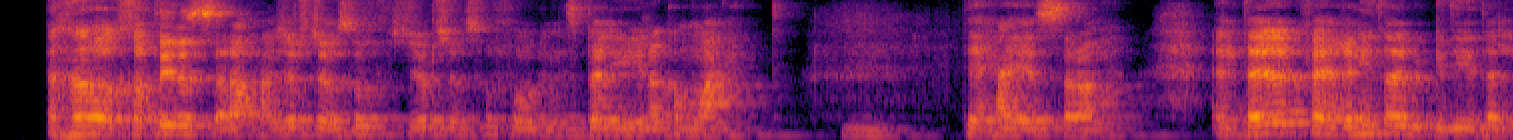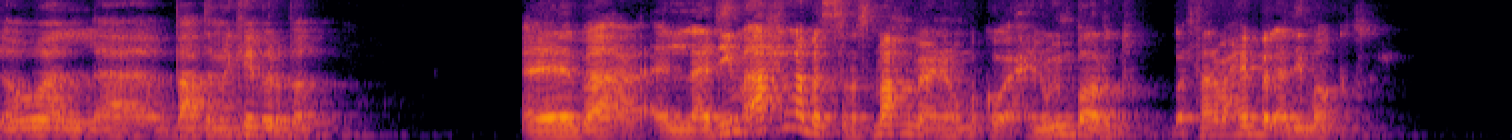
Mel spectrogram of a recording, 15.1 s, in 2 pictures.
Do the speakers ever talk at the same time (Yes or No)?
No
